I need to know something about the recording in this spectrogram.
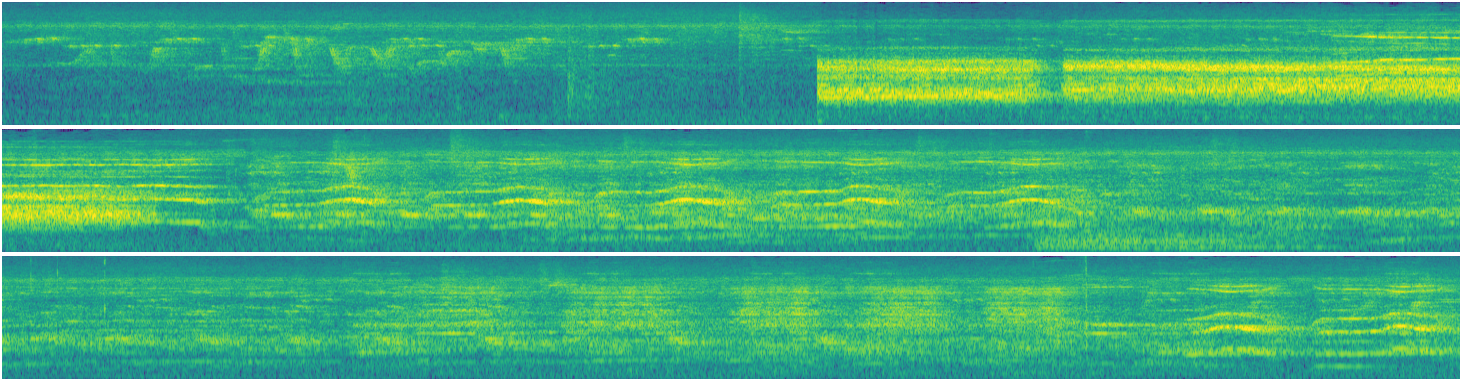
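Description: Exhibit soundscape playing bird calls. A loud rushing hiss runs for about four seconds, then short chirping calls rise and fall over and over, with a brief low rumble partway through.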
